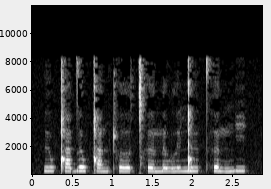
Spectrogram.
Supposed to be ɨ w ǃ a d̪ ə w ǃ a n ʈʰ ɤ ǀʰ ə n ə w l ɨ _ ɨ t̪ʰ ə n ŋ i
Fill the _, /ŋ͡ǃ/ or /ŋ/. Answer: ŋ͡ǃ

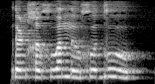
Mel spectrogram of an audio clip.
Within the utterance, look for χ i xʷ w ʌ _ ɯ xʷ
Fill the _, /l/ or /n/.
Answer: n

